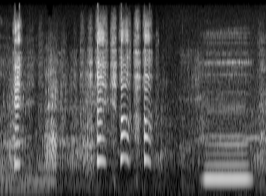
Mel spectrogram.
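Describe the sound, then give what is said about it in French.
Dogs bark and yelp in a quick, agitated flurry of loud bursts as they attack burrows, baring their teeth, followed by a sustained, steady whining cry. No one speaks. “Les chiens, peu impressionnés, reviennent à l'assaut des terriers, montrant des crocs autrement plus inquiétants.”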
